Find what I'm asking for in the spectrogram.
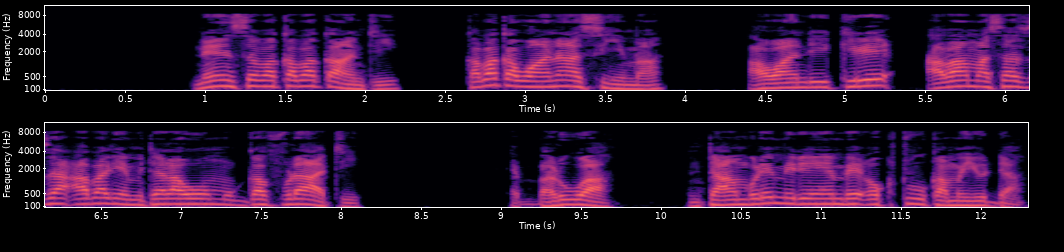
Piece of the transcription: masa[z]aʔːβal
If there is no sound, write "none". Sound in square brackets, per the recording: z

